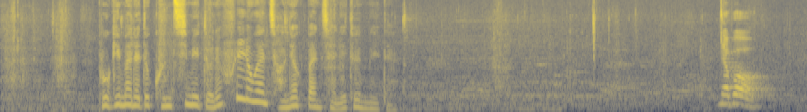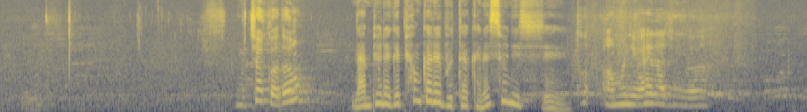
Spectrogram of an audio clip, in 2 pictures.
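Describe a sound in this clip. A middle-aged woman speaks nearby with animation.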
